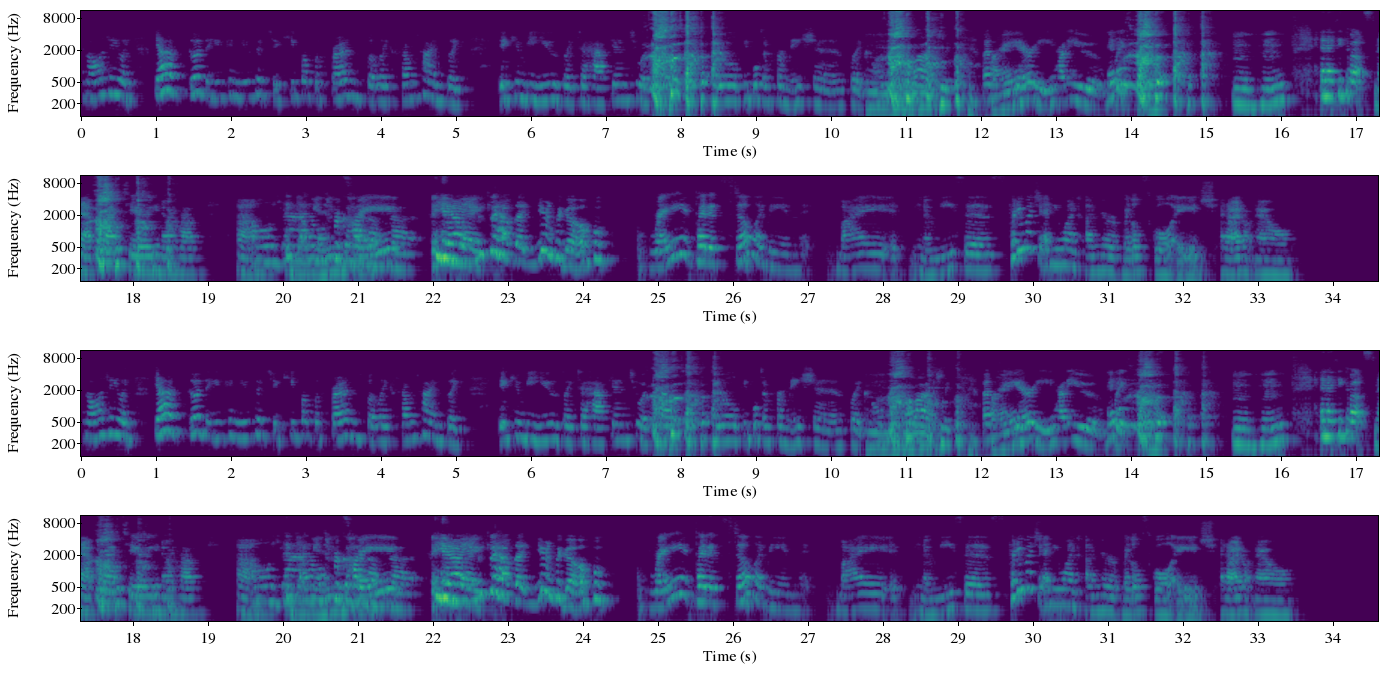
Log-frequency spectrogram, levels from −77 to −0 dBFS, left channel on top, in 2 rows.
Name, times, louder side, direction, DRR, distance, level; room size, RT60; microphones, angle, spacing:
voice 1, 0.0-3.0 3.3-12.2 12.4-14.4 19.6-21.7 22.0-24.3, right 1 dB, 55° right, 0 dB, 1.0 m, -38 dB
Cough, 7.5-8.6 10.7-11.9 13.9-15.1 17.3-18.6, left 6 dB, 70° left, 0.3 m, -32 dB
voice 2, 10.4-11.3 12.1-12.6 13.7-14.4 15.3-19.1 19.4-21.5 22.0-22.6 24.9-27.0 27.4-33.5, left 1 dB, 5° right, -4 dB, 0.5 m, -37 dB
2.5 x 2.2 x 2.4 m, 0.34 s
head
